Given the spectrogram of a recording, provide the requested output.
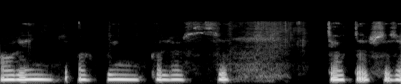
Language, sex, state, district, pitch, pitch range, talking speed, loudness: Hindi, female, Bihar, Araria, 220 Hz, 215-230 Hz, 150 wpm, -14 LUFS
